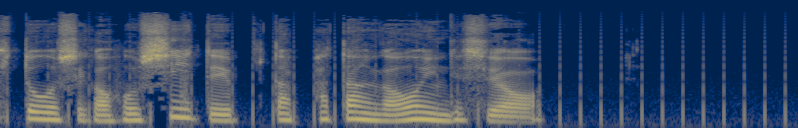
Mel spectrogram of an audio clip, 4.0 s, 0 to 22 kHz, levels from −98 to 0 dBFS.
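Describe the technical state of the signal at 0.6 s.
At 0.6 s you're hearing Wi-Fi interference, which runs through the whole clip. A nearby radio's beacon every 102.4 ms gets rectified by the audio circuit, so there's a steady tick about ten times a second, sitting well under the speech.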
